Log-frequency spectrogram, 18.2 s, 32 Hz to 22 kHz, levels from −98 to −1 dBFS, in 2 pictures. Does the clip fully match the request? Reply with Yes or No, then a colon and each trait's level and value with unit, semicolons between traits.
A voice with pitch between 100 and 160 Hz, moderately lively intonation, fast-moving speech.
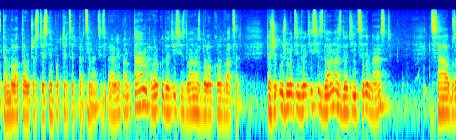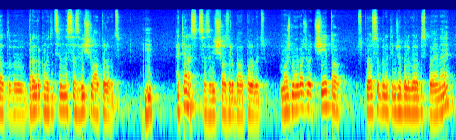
Yes: low, 120 Hz; average, 4.4 semitones; fast, 175 wpm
